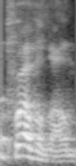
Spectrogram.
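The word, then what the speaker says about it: provolone: it was proone yeah provalone mozzarella right but here it's Madel and it's still Pro alone because you know it's Prov Alone um but there's so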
